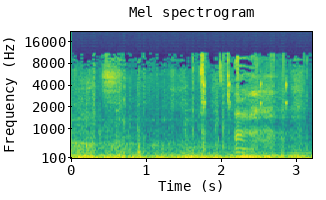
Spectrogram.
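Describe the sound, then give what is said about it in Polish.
A car pulling out of a parking lot, heard from inside as a steady, heavy low engine rumble with a few sharp mechanical clicks and a brief muffled voice near the end. “Mała tradycja się utarła, że większość moich podcastów prowadzę w samochodzie i zaczynam je w ogóle prowadzić w momencie, kiedy wyjeżdżam z parkingu.”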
